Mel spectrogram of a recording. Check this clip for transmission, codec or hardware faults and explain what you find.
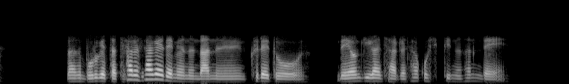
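Nothing amiss turns up here: the speech rides a telephone-grade line at 40 kbit/s, with the band spanning 300 Hz to 3.5 kHz and nothing above 3.8 kHz, which is simply how that kind of channel is built to sound.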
